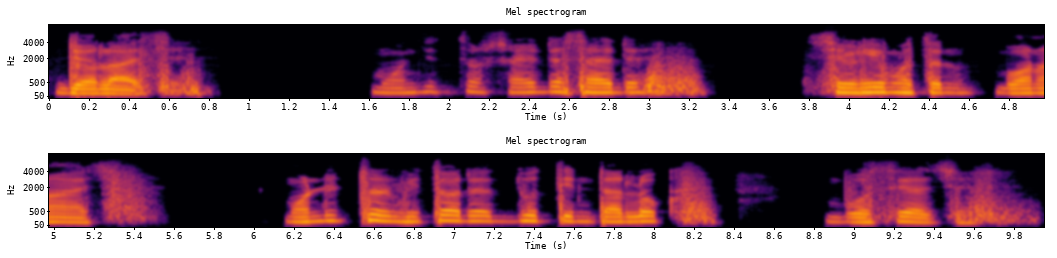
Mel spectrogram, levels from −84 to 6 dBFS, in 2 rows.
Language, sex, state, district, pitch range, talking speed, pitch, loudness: Bengali, male, West Bengal, Jalpaiguri, 145-165 Hz, 95 wpm, 155 Hz, -18 LUFS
